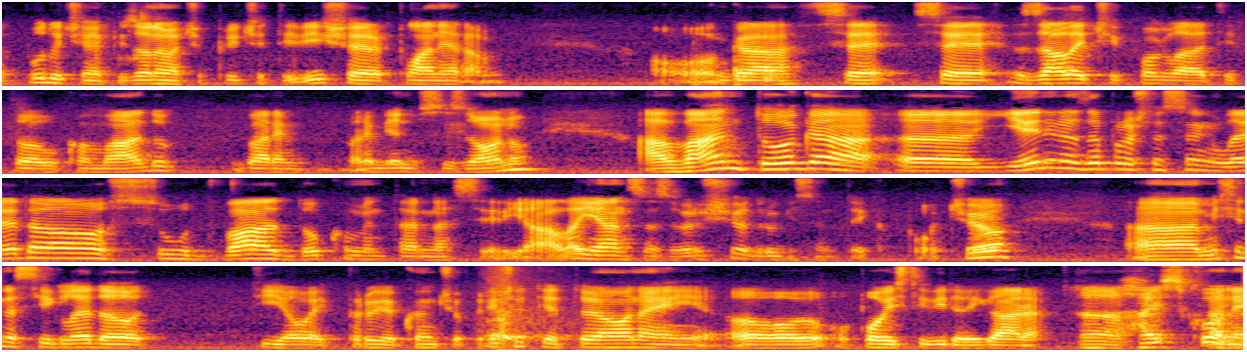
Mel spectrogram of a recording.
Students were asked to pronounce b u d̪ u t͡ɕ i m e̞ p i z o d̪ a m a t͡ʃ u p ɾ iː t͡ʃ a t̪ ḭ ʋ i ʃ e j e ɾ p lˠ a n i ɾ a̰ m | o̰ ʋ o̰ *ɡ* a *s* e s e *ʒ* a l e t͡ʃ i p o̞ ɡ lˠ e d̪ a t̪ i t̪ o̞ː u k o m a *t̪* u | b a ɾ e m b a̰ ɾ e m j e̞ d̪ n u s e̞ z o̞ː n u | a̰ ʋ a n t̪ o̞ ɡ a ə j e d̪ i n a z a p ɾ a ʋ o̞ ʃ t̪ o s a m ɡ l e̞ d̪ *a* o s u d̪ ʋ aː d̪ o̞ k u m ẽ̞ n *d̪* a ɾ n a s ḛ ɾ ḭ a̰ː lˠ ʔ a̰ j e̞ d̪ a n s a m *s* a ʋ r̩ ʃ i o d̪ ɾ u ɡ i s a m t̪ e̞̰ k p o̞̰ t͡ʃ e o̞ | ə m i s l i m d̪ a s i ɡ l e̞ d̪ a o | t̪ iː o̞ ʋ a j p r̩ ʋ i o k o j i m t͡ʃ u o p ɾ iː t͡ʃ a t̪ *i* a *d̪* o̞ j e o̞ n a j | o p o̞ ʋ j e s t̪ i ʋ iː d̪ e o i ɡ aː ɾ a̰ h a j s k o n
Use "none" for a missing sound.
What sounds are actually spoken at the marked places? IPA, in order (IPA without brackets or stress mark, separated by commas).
ɡ, s, z, d̪, a, t̪, z, i, t̪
